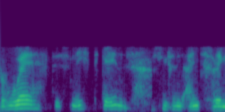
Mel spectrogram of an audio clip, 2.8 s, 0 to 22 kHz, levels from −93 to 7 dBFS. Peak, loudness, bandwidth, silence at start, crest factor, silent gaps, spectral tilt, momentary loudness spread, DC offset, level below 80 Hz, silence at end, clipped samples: -12 dBFS; -33 LUFS; 4.1 kHz; 0 s; 20 dB; none; -4.5 dB/octave; 14 LU; under 0.1%; -68 dBFS; 0 s; under 0.1%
